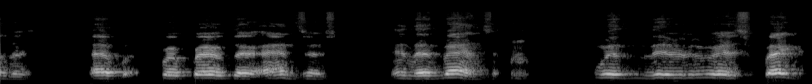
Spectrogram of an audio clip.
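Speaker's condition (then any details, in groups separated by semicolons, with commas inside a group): ALS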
